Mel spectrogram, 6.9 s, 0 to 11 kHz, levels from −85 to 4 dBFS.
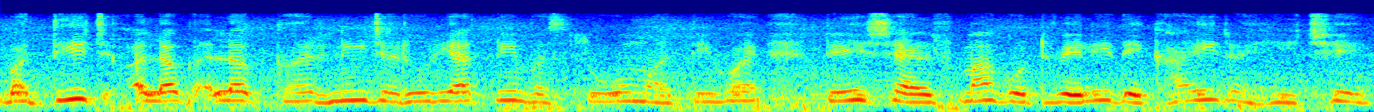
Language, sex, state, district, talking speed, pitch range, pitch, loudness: Gujarati, female, Gujarat, Gandhinagar, 130 wpm, 205-235 Hz, 220 Hz, -15 LUFS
